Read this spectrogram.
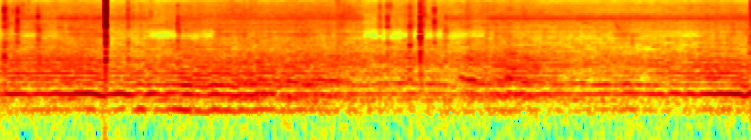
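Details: A hornet at a hive's flight entrance, feeding on a bee, gives a continuous low humming drone with layered overtones, broken by a few sharp clicks and brief ticks.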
